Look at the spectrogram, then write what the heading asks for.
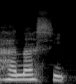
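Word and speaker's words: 話: hanashimasu berbicara hai lalu kalau tidak ada tambahan apapun di belakang kanjinya itu berdiri sendiri maka dibacanya ha nasi tapinya cerita Lalu ada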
